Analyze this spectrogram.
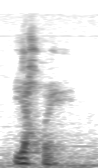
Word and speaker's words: Yahweh: elephant you would say yud V which is pronounced in in even modern uh hebraic as Yahweh and again this means our existence is a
